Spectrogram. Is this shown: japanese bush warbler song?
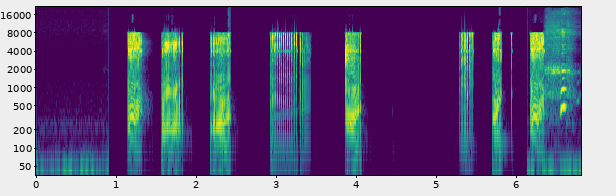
no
